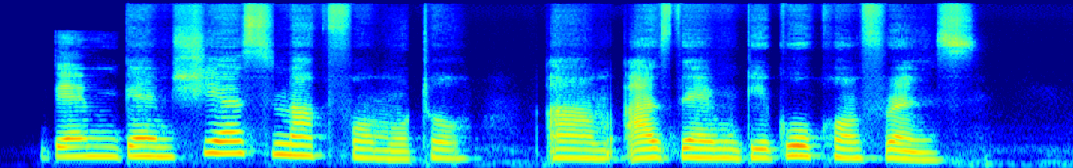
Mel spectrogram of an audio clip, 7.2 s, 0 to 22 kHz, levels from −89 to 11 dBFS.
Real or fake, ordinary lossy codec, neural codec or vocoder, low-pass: fake; none; autoencoder, 48 kHz, 32 numbers a frame, DAC-VAE, trained on Japanese speech; none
